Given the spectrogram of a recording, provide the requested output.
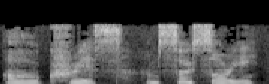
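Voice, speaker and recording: A woman voicing a warm, excitable teenage girl in an audiobook, eager and concerned. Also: sits high, measured pace, dry recording, highs cut off, voice pushed up. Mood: sympathetic.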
